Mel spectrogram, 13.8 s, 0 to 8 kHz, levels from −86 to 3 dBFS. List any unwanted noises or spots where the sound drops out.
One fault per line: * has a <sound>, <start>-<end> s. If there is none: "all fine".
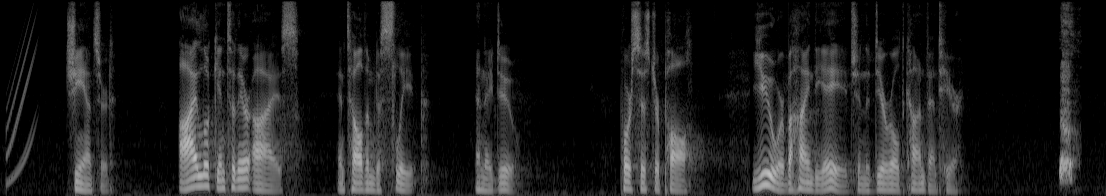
* has a chirp, 0.1-0.5 s
* has a bark, 13.2-13.5 s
